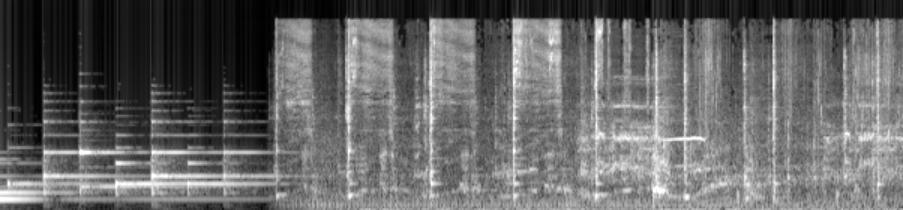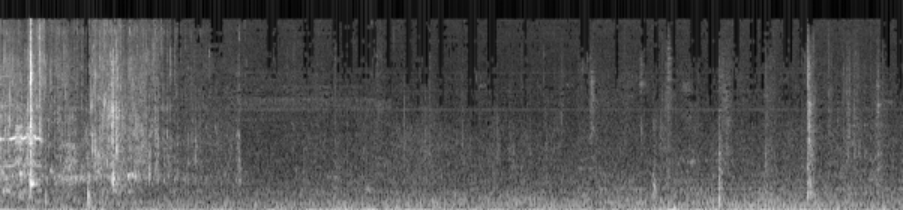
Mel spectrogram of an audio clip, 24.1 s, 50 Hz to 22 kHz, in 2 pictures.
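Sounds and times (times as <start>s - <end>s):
hand well pump knocking: 3.7s - 14.1s
chickens clucking: 4.0s - 14.0s
rooster crowing: 7.5s - 9.9s, 10.8s - 13.1s.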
